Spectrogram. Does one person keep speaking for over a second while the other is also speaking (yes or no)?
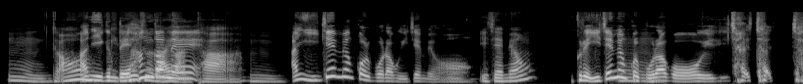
yes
